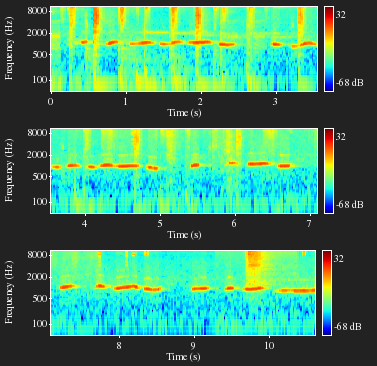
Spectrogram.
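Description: A person whistling a slow, wandering tune that stays close to one pitch, with short rises and dips. Sharp clicks and low thumps sound under it in the first few seconds and again just before the end.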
